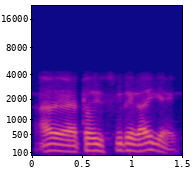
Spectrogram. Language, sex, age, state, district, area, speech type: Bengali, male, 30-45, West Bengal, Darjeeling, rural, conversation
